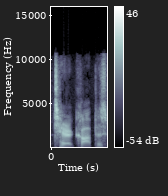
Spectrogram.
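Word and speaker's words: Pterocarpus: the round Leaf te it's a Terra carpus well it's actually Terra carpus but it's spelled PT Terra carpus rund Folia so rund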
